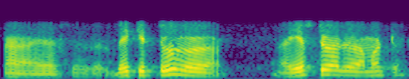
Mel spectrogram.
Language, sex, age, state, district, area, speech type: Kannada, male, 18-30, Karnataka, Gadag, rural, conversation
